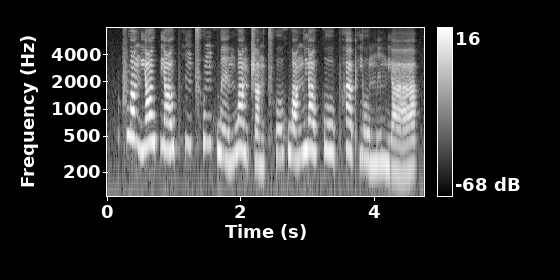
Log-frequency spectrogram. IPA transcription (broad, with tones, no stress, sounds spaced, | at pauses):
ʈ͡ʂ w ɑ˥˩ ŋ j ɑ˥ ʊ̯ p j ɑ˧˥ ʊ̯ pʰ i˧ ŋ t͡sʰ ʊ˥ ŋ x w e˨˩ ɪ̯ n̪ w ɑ˥˩ ŋ ʈ͡ʂ ɑ˨˩ ŋ t͡sʰ o˧˥ ʊ̯ x w ɑ˧˥ ŋ l j ɑ˥˧ ʊ̯ k o˥˧ ʊ̯ pʰ ä˥˧ pʰ j o˥˩ ʊ̯ m i˥ m j ä˨˩˦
